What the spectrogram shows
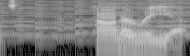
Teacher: It's two trochaic feet. The first syllable is stressed, and the third syllable is stressed.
